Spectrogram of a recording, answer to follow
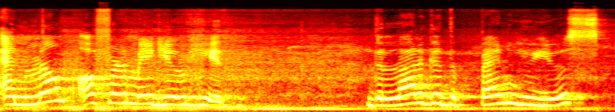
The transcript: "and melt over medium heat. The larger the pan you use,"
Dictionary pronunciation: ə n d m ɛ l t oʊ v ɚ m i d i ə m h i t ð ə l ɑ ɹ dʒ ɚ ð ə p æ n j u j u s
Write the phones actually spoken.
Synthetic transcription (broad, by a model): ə n m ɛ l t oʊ f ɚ m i d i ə m h i t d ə l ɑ ɹ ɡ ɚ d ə p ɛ n j u j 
